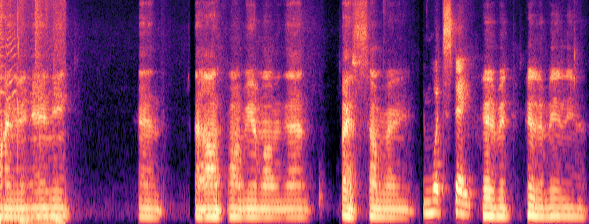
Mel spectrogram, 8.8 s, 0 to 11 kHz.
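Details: 31-year-old man with Broca's aphasia, apraxia of speech and dysarthria after a traumatic brain injury in a 2016 car accident at age 25, with partial throat or tongue paralysis; he was initially mute, is hard to understand, and is slowly improving.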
